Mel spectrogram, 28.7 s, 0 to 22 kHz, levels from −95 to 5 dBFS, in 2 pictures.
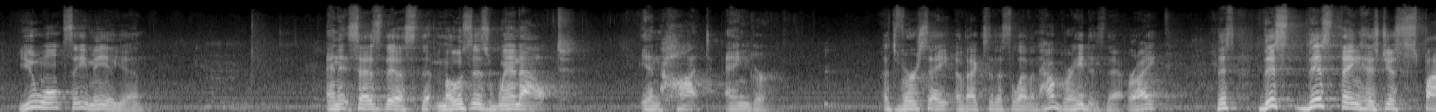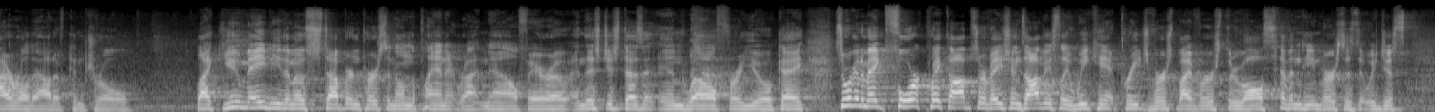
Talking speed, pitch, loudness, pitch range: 170 wpm, 135 Hz, -22 LUFS, 120-155 Hz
